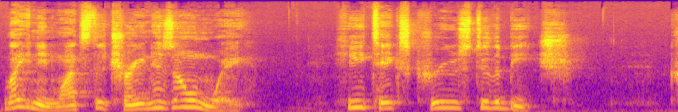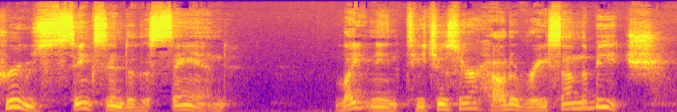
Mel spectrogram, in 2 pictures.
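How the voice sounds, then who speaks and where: A man reading a children's picture book aloud as narrator, with simple, deliberate phrasing for young listeners. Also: fairly high pitch, animated. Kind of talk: slow scripted children's story narration.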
